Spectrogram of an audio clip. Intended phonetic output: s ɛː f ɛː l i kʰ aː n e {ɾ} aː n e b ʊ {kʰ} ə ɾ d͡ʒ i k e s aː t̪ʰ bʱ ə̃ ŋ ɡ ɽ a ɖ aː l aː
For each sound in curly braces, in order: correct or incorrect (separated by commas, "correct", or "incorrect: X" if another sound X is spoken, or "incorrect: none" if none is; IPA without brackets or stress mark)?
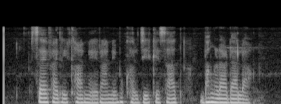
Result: correct, correct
